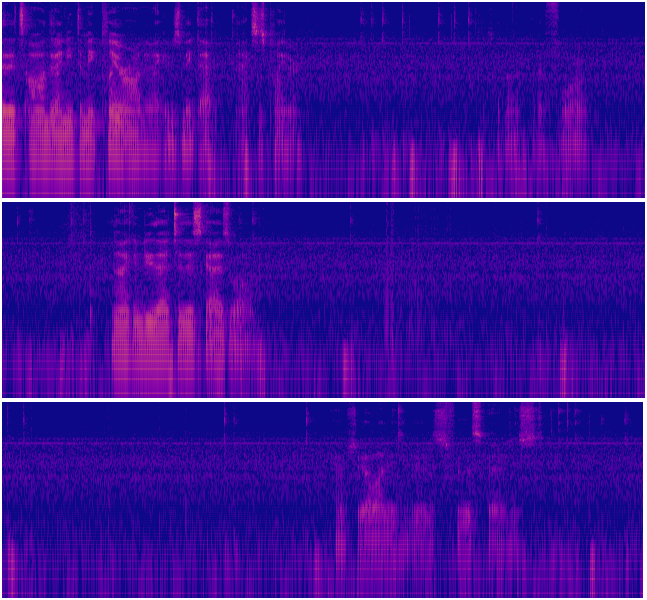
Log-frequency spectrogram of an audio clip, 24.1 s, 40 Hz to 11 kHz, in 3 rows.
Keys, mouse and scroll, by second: 2.6 middle click, 3.2-4.5 alt+middle drag, 4.6 alt+middle click, 5.0 alt+middle click, 5.7 alt+middle click, 6.4 F3, 8.2 middle click, 8.9 middle click, 9.6 click, 10.2 alt+middle click, 11.0 middle click, 12.4-14.7 alt+middle drag, 16.3-18.8 alt+middle drag, 19.0 alt+middle click, 20.9 click, 22.5 click, 22.9 click, 23.1 click, 23.6 alt+middle click.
